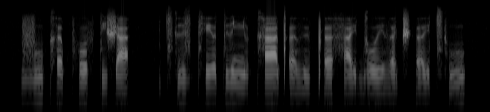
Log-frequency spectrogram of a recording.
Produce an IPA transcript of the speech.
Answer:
vukʰɐ pʰoθtiʃa | t͡sʼɨztʰeə̯ tɨɲɵ kʰatʼɐðʉ pʼɐhaɪ̯ doɪ̯ðɐt͡ʃʼɐɪ̯ t͡sʼu

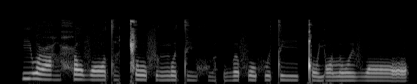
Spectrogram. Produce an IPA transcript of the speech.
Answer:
jʊʕa̤ ħɔvɔːta̤ ǁofɪ ŋʷɪ te̤xʷa̤ ʔo̤ə̯foxʷi tiːǃojɔ loɪ̯ vɔː

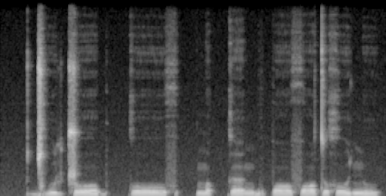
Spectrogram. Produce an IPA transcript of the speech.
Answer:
ɡ͡ǀuːʎʈ͡ʂoːb kːoːf | nɔkːɜːŋbopɔːf ɔːtoxoːʎnu

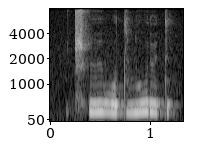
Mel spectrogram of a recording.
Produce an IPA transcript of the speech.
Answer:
ʈ͡ʂʰɨβot ʎuɾʉt

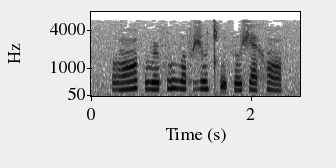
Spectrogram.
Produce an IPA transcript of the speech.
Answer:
ɣɔ̃ | βə˞fuβʌf ʒʊ cʰṵθʊʃæ xɔ̃

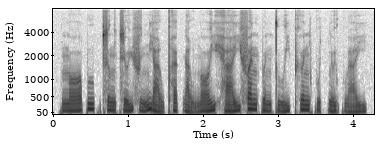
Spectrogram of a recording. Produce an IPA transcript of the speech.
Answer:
n̪ɔː˨˧puː˥p̚t͡sʊ˧ŋ t͡sɵ˨˥ɥfɪ˨˥ŋ jaː˨˩wpʰɐ˧k̚aː˨˩w n̪ɔː˨˥jhaː˨˥jfɐ˥n pɵ˨nt̪uː˨˥jpʰɵ˥n kʷɐ˧t̚ lɵ˨˧ɥkʷaː˨˧j

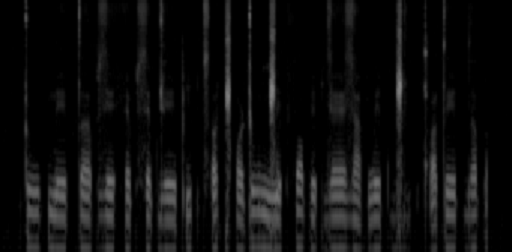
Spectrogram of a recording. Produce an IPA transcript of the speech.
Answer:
ʈuː˨p meː˨pt̪ɐː˨pze˨ hɛ˨psɛ˨pɖeː˨ pʼi˦pt͡sʼʌ˦ǁʰɔ˨ʈuː˦ ŋ͡ǁe˨pfɔ˦pe˨p dɛː˦za˦˨p we˦p ɡ͡ǁi˦p qʼu˨t̪eː˦pd̪ɐ˦p

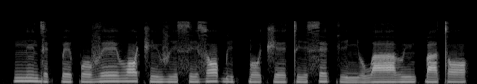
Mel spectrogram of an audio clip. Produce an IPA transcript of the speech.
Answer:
nĩ˦de˨ k͡pe˨po˨veː˦ βɔ˦t͡ʃĩ˨vi˨ si˨zɔ˦ɓi˨ k͡po˨t͡ʃe˨ti˨se˦ ki˨ɲʊ˨waː˦βĩ˦ k͡pa˦tɔ˦

